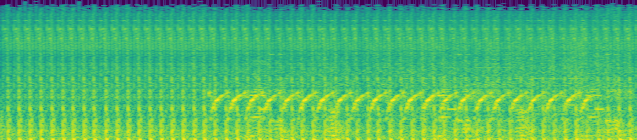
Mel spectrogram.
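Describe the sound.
Machine gun fire in a video game runs as a fast, even stream of rapid shots through the whole clip, with a warbling electronic tone laid over the middle stretch.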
